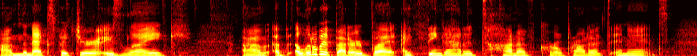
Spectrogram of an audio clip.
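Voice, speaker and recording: With music in the background, a woman talks at a moderate pace in a medium pitch with ordinary pitch variation. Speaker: beauty vlogger. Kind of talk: product review vlog. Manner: casual, many filler ums.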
